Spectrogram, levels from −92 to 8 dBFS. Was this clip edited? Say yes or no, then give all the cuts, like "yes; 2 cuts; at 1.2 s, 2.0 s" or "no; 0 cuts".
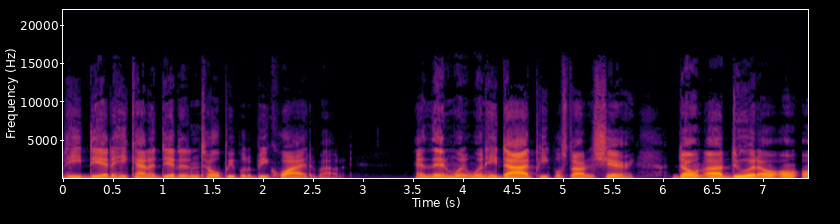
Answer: yes; 1 cut; at 6.0 s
